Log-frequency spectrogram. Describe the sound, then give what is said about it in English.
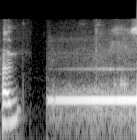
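A brief voice, a moment of silence, then a steady electronic phone tone hums continuously as a call to a friend rings out, waiting for him to answer, growing slightly louder toward the end. “Let's pray he does not pick up.”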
